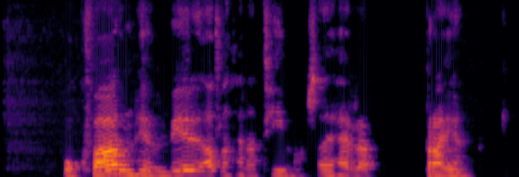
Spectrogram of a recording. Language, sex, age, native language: Icelandic, female, 50-59, Icelandic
